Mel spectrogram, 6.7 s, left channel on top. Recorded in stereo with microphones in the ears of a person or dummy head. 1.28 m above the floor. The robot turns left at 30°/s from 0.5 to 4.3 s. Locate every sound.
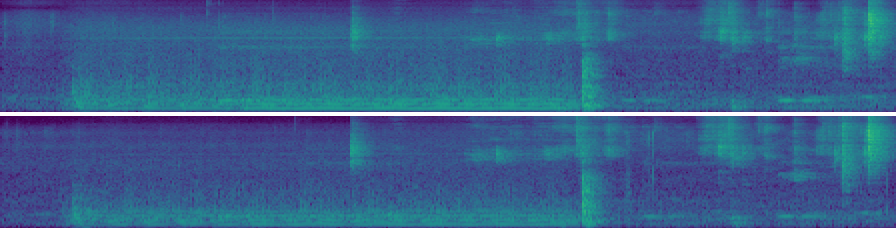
0.5 s a thud: 10° left (ahead or behind), 1.6 m; by 0.8 s centre (ahead or behind), 1.6 m
2.6 s crushing: 30° right (ahead or behind), 1.8 m; by 6.6 s 75° right (ahead or behind), 1.8 m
